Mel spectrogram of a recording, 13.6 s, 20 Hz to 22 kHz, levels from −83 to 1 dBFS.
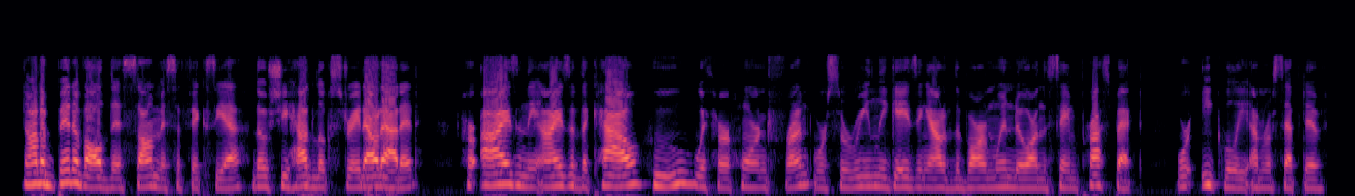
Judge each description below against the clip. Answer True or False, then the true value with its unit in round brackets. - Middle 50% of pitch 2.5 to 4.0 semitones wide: True (3.0 semitones)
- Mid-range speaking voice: True (160 Hz)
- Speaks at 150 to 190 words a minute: False (200 wpm)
